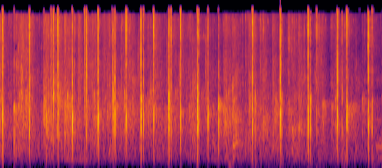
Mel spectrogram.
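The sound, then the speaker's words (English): A small audience applauds for a few seconds, with crisp, distinct hand claps overlapping in a brisk, uneven patter, steady throughout, with no one speaking. “So so let's please join me in another round of applause for him.”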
